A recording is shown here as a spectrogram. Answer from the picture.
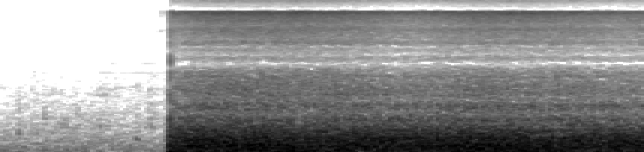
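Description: Hot-air balloon's propane burner firing overhead: a loud, steady rushing blast that starts abruptly about a second in and holds.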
